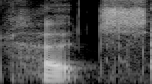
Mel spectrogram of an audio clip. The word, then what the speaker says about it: Koch: I think I said coach on the but it's spelled like K-O-C-H, right? – Yeah.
